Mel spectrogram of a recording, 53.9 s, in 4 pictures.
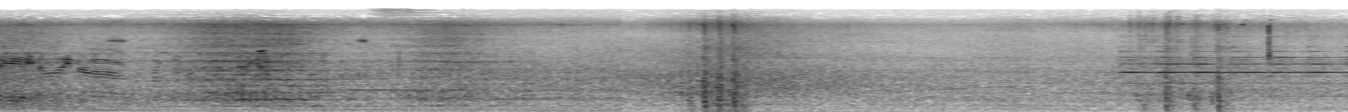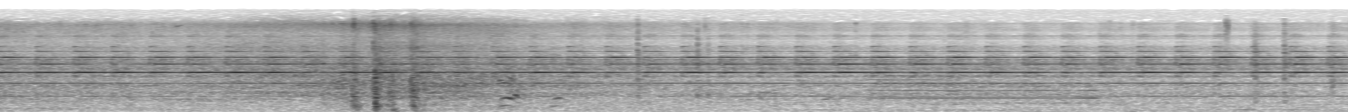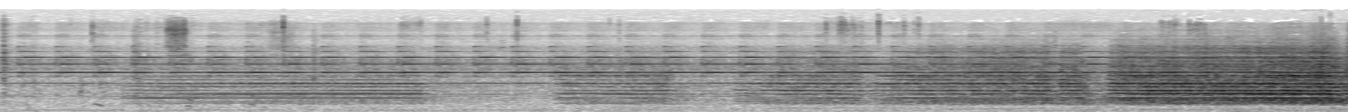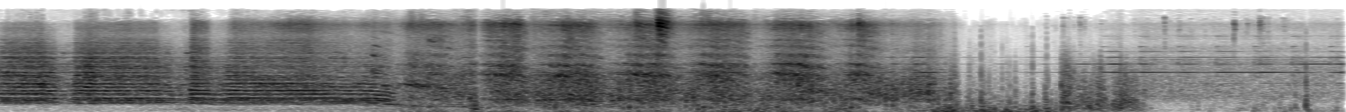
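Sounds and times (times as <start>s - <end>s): train horn: 0.0s - 5.6s, 28.2s - 31.2s, 32.6s - 33.8s, 34.4s - 44.7s
railway warning bells: 0.0s - 53.9s.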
